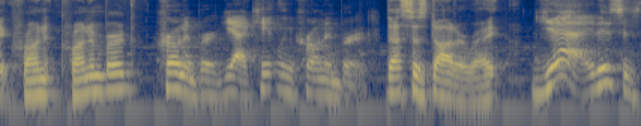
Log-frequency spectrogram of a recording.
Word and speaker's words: Cronenberg: Cronenberg?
